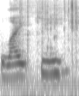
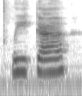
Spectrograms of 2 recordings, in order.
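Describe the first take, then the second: First: The name ends with an 'ee' sound. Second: The name ends with an 'ah' sound. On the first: The speaker calls it wrong. "everyone mispronounces it Likey" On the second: The speaker calls it right. "I believe it's Lika"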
